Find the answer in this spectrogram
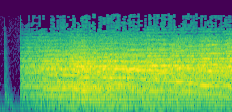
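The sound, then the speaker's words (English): Church bells ring in Spitalfields, East London, a bright, sustained metallic ringing that starts abruptly and holds steady and loud for about two seconds. “The bells of Christchurch, Spitalfields in East London.”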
